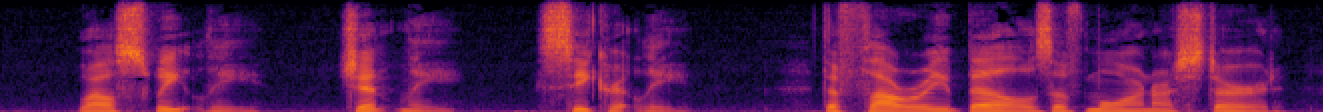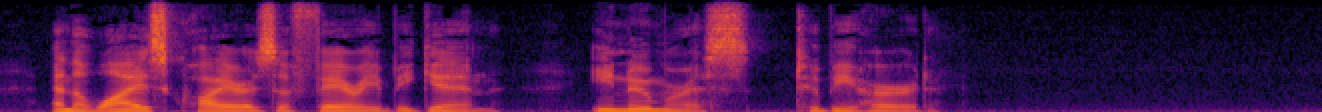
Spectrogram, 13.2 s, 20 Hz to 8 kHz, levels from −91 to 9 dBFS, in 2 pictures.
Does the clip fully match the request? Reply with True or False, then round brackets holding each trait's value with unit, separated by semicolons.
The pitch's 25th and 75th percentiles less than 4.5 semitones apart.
False (4.9 semitones)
